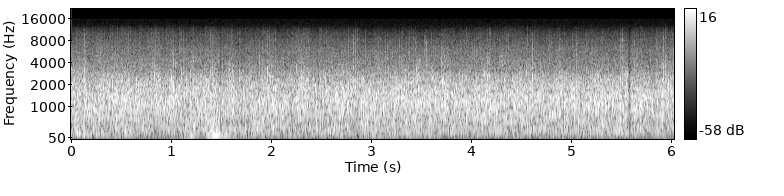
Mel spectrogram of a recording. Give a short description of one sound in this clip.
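Many hands clap in steady applause in a large hall.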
